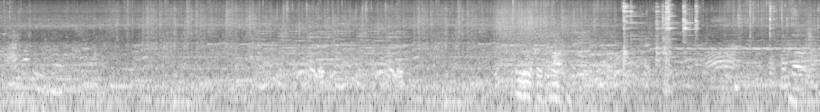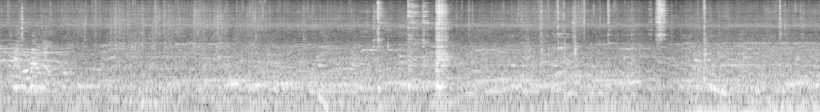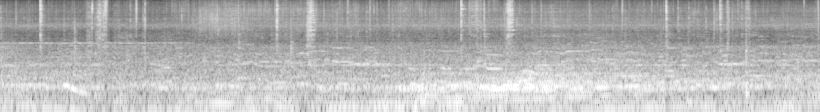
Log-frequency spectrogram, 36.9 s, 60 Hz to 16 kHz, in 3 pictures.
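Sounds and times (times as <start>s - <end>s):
food sizzling on griddle: 0.0s - 36.9s
spatula clinking on griddle: 9.3s - 10.7s, 17.8s - 19.2s, 20.4s - 23.0s, 31.4s - 32.5s.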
